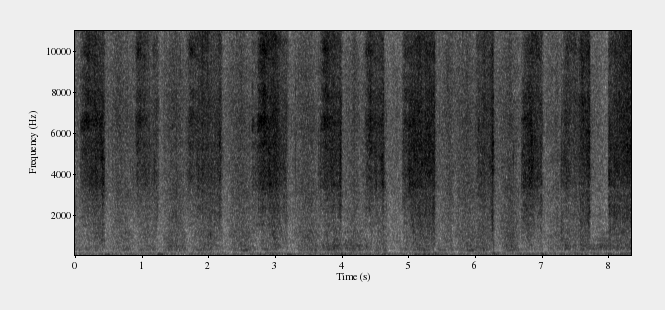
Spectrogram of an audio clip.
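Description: A flat paintbrush loaded with black paint sweeps and rubs across a medium stretched cotton canvas panel, thin fabric over a hollow wooden frame, resting on a wooden easel. The result is a quiet run of dry, scratchy brush strokes, mostly bright and high, with little low end, each swelling and fading back to back.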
